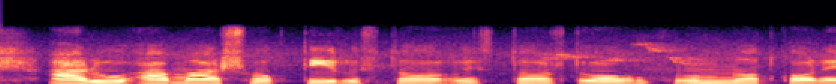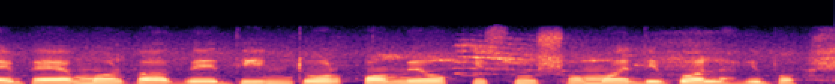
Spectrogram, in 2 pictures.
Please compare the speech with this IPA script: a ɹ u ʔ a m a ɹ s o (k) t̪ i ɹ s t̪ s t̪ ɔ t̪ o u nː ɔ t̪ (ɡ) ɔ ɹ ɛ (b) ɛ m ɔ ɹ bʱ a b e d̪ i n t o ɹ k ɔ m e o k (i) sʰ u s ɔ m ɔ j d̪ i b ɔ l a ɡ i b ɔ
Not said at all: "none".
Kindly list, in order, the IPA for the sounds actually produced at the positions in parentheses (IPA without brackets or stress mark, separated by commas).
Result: k, k, b, i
